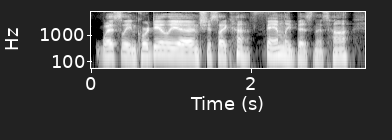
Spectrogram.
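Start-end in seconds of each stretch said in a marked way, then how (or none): 1.7-3.2 put-on disdainful voice. Retelling how a character reacts to the family business: imitating disdainful Bethany. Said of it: "you really have a lot of disdain for that word".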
